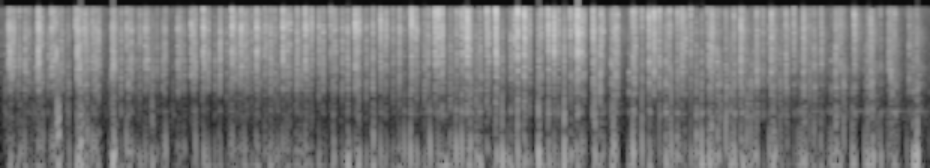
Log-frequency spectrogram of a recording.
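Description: Long nails tap fast on a medium-sized, clear inflated plastic packaging air pillow filled with air. A rapid, continuous stream of short, hollow thumps, mostly low and deep with little brightness, each dying away almost at once.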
